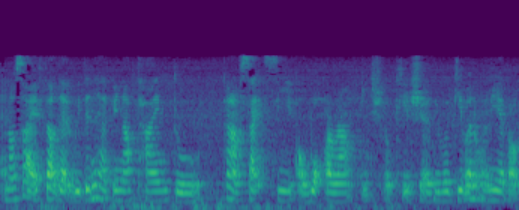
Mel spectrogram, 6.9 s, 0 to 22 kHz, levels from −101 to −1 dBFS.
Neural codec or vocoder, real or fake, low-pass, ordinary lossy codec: none; real; 7.2 kHz; MP3, 32 kbps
